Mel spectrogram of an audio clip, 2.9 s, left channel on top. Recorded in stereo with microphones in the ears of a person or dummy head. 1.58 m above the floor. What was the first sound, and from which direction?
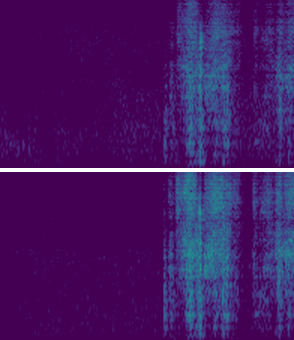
Crumpling, 55° right (ahead or behind).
